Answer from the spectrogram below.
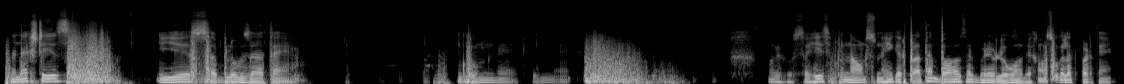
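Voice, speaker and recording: A man with an Indian accent teaching English pronunciation in a casual classroom style, mixing Hindi and English, asking "ठीक है?" and sounding words out slowly by syllable. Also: on the low side, fairly even intonation, gravelly, mellow, slight background noise, low-quality recording.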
